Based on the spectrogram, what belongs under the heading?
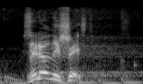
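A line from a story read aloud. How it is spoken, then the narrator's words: Shouted, cut short. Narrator (Russian): Он не закончил и крикнул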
